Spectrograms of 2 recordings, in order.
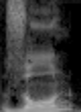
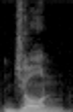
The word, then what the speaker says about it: zone: as well for example it's zone instead of saying zone they pronounce this as joan these are the mispronunciation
